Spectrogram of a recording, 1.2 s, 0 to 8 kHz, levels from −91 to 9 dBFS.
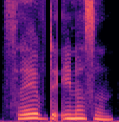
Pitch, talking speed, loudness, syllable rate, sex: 245 Hz, 150 wpm, -15 LUFS, 4.6 syllables/s, female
